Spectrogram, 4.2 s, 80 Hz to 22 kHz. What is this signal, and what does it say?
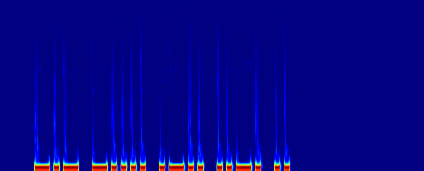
Morse code, heard as a keyed tone, about 25 wpm, 700 Hz. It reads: K6LFI
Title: USA Call Signs - 5 Characters - Repeated 3x - 25wpm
